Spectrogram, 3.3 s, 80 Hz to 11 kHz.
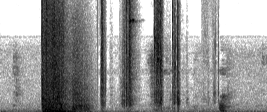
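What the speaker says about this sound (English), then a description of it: "the firearm itself is so flipping loud when it fires" A single loud sniper rifle shot, an M24 or M14, fired at a distant target, followed by a few sharp clanks and clicks of handling the rifle.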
